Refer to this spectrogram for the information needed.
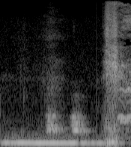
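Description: A male dog makes a couple of short whimpering yelps, then a sharper, louder bark-like burst, all over a steady low hum.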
